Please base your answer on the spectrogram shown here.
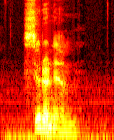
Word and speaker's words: Pseudonym: Pseudonym. Barg. The P is silent.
